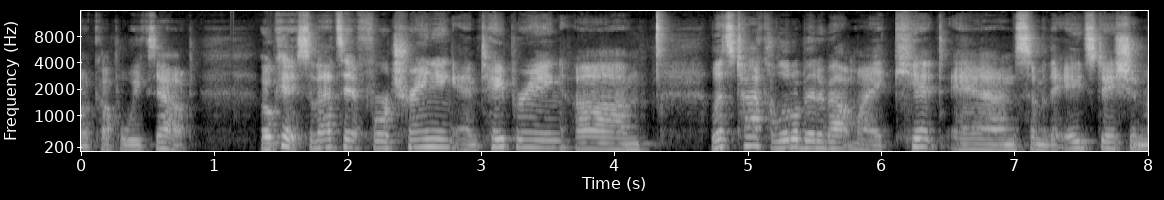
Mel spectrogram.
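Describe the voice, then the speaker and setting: A man talking casually to camera as a running vlogger, explaining things informally and thinking aloud. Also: mid-range voice. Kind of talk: casual vlog talk to camera.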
